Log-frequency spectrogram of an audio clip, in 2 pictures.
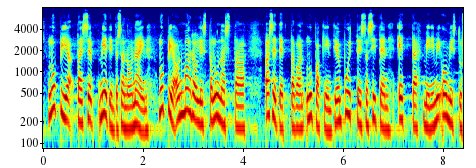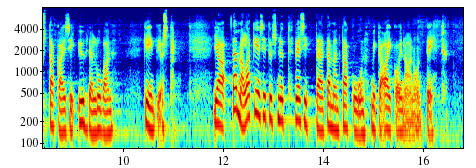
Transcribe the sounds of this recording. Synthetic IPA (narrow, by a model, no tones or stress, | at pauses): lupiɑt̪ɑissemiet̪int̪øsɑnoːnæinlupiɑonmɑhdolːist̪ɑlunɑst̪ɑːʔɑset̪et̪ːɑʋɑnlupɑkiːnt̪iømpuit̪ːeisːɑsit̪enʔet̪ːæminimiʔomist̪ust̪ɑkɑisiyhdelluʋɑn | kiːnt̪iø̰st̪æ̥ | jɑt̪æmælɑkiesit̪ysnyt̪ʋesit̪ːæːt̪æmænt̪ɑkuːnmikæ̰ʔɑiko̰inɑ̰ːno̰nt̪eht̪y̥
